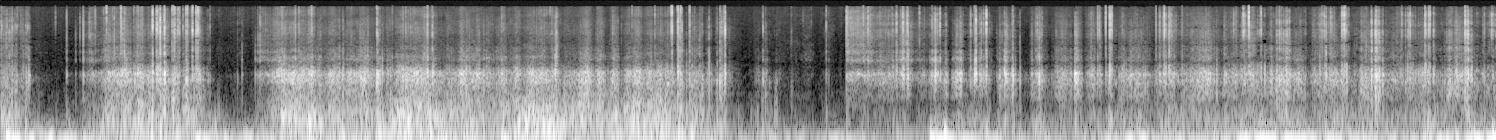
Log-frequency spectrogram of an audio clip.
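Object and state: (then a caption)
Spiral paper notebook. Long nails scratch the textured blue patterned paper cover of a small spiral-bound notebook, making a steady, dense, low scratchy rasp. The scratching pauses briefly near the start and goes quieter for about a second midway before resuming in quick, rough strokes.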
